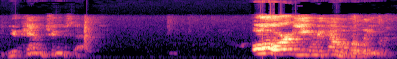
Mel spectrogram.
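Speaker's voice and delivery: ordinary talk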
